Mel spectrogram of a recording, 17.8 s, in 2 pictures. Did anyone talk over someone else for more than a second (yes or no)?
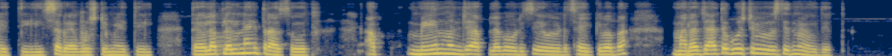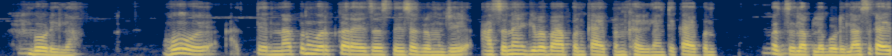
no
